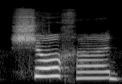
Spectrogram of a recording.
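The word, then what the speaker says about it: שֹׁחַד: So this is shochad, because remember the whatever the trope mark is over, that's the accented syllable.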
